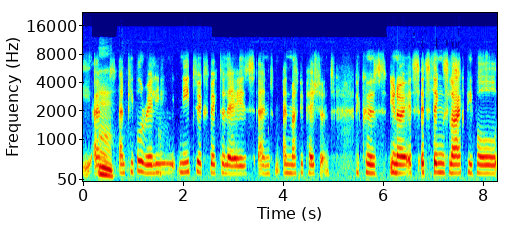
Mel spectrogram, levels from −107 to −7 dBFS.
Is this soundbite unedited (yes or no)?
no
